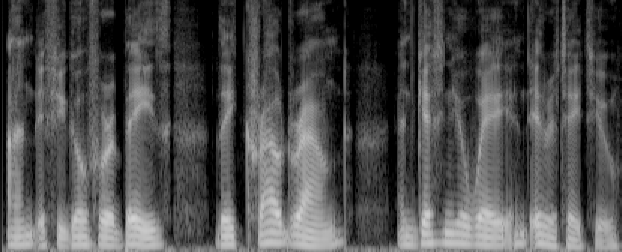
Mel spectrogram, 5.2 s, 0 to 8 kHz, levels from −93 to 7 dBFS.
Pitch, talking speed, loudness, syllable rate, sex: 95 Hz, 210 wpm, -19 LUFS, 4.9 syllables/s, male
